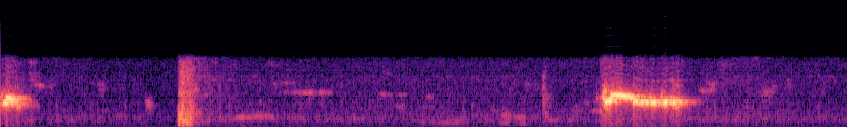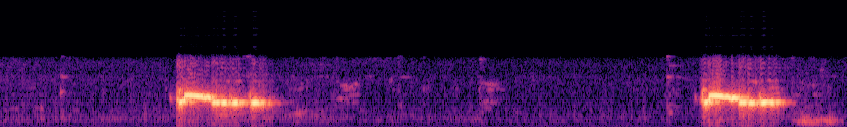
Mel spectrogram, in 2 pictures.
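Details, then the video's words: Zebra dove (perkutut) call used to lure birds into traps: three matching rolling coos about three seconds apart, each rising then falling, with a single sharp click early on. "suara pancingan dan suara pikat perkutut"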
